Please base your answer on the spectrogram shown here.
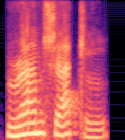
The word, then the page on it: ramshackle: Indian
